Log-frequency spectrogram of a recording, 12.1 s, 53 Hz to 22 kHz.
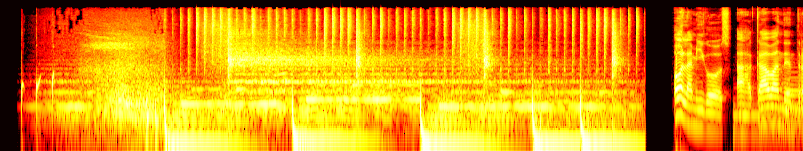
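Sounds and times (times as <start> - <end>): quick rising pops: 0.6 - 3.5
swelling riser effect: 0.8 - 5.0.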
